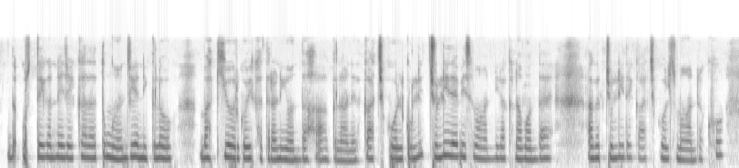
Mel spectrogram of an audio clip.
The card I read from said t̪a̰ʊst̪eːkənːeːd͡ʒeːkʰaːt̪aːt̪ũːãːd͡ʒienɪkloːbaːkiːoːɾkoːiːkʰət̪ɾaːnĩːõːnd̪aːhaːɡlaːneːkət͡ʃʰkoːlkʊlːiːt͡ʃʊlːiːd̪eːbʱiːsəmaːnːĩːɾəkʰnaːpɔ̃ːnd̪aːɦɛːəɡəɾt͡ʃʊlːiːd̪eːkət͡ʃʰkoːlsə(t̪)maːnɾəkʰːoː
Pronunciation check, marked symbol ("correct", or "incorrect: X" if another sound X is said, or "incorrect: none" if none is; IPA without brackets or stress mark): incorrect: none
